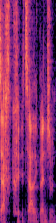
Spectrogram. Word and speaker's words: Alec Benjamin: Now I'm paranoid I'm saying his name wrong. It's Alec Benjamin, thank goodness.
